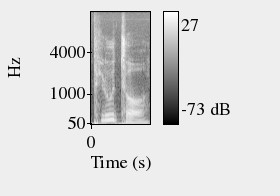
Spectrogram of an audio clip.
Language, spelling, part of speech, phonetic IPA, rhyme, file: German, Pluto, noun, [ˈpluːto], -uːto, De-Pluto.ogg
